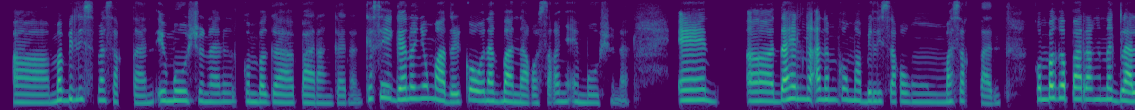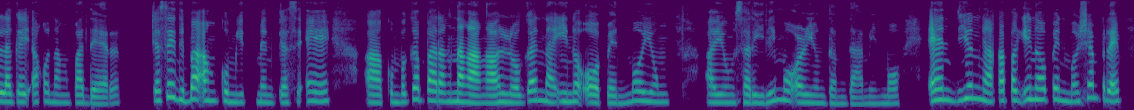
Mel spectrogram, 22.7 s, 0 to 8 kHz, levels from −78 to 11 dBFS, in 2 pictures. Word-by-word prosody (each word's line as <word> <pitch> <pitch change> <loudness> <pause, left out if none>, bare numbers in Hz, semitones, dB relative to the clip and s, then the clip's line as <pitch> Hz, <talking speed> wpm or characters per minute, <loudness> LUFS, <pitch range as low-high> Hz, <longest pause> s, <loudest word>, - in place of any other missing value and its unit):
ah, 215 -1 -1
mabilis 290 +2 0
masaktan, 220 -5 -7
emotional, 250 -2 -2
kumbaga 225 -2 -2
parang 200 -2 -4
ganun. 200 0 -11
Kasi 330 +2 -1
ganun 315 +2 +4
yung 330 -1 -2
mother 230 -4 +3
ko, 275 -2 +4
nagmana 240 -3 +2
ako 210 - -7
sa - - -10
kanya, 240 0 -7
emotional, 210 -2 -10 0.5
and, 280 -2 +4 0.3
ah, 255 0 +5
dahil 310 +3 +6
nga 290 - +4
alam 290 0 +2
kong 290 -2 -3
mabilis 245 0 -4
akong 230 -2 -6
masaktan, 215 -5 -6 0.4
kumbaga 335 +3 +7
parang 300 -1 +3
naglalagay 245 -5 +4
ako 235 +2 -5
ng 210 -1 -9
pader. 190 -2 -3 0.4
Kasi 355 +8 +1
di 280 - 0
ba 300 -2 +7
ang 260 -1 +1
commitment 220 -3 -5
kasi, 215 -1 -6
eh, 250 0 -3 0.4
ah, 215 - +5
kumbaga 225 +5 -2
parang 255 -3 +3
nangangahulugan 215 +3 +4
na 225 - 0
ino-open 215 -4 -1
mo 260 +2 -3
yung, 230 -2 -4 0.4
ah, 220 - -1
yung 215 0 -5
sarili 215 +2 -3
mo 275 -3 -2
or 225 - +2
yung 205 -1 -8
damdamin 185 -1 -10
mo, 190 +1 -7 0.3
and 280 0 +4
yun 325 +3 0
nga 240 -2 +2
kapag 265 0 +1
inopen 295 -2 0
mo 235 0 -5
syempre 310 -7 +1
240 Hz, 165 wpm, -25 LUFS, 215-275 Hz, 0.5 s, kumbaga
